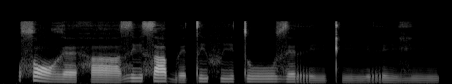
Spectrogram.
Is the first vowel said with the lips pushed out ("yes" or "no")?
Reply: yes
